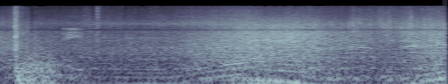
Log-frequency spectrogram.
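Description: A motor vehicle's engine running and revving, with a sharp knock shortly after the start and a second smaller one about a second in; the engine note dips, then climbs again in the second half.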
